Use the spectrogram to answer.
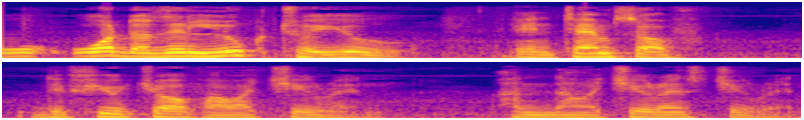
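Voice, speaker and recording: A man's fairly low voice with vocal fry, a Nigerian accent and long, frequent pauses. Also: lively intonation, moderate pace. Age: 50s. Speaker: priest and talk show host. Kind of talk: interview. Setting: studio.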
